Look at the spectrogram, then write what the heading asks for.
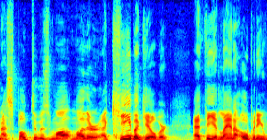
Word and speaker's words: Akiba: Is it Akiba? It's Akiba.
